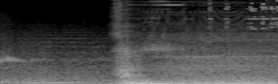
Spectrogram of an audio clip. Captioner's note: wind howling; electronic whirring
